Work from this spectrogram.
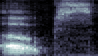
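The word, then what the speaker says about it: Ochs: Phil Oaks. Um Oaks is spelled O C Hs. Um not like the oak tree.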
